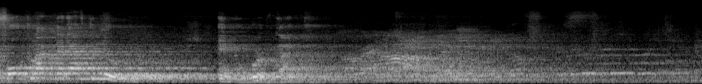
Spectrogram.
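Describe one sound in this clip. A man speaks with animation through a microphone and loudspeakers in an echoing hall.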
